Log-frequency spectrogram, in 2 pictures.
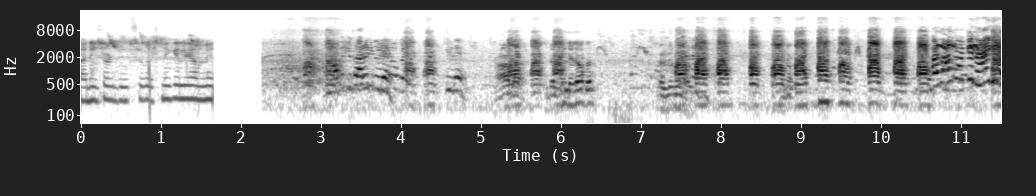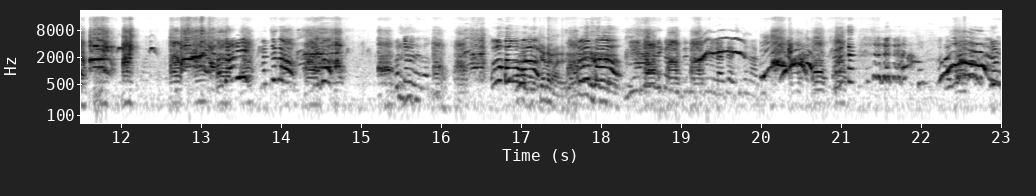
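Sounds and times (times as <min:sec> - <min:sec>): geese honking: 0:02.3 - 0:23.0.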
